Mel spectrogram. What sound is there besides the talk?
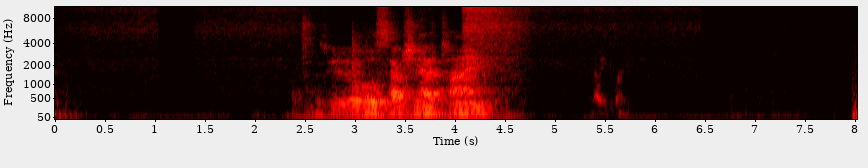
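spray adhesive being sprayed from can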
